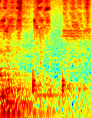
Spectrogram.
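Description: Chalk or marker moves across a board while a physics derivation is written out, producing faint, short scratchy strokes in quick succession in a quiet room.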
